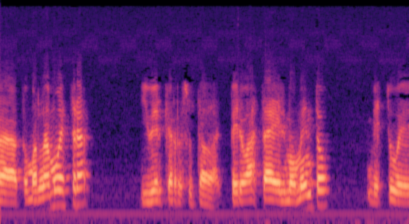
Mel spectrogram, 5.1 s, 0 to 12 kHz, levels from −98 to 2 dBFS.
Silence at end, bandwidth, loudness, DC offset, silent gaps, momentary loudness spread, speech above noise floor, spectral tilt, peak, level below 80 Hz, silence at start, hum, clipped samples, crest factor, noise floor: 0 s; 10.5 kHz; -17 LUFS; under 0.1%; none; 9 LU; 36 dB; -5 dB/octave; -2 dBFS; -62 dBFS; 0 s; none; under 0.1%; 14 dB; -53 dBFS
